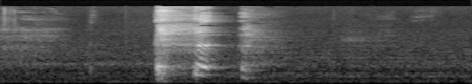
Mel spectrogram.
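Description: A young child deliberately gagging and coughing: two harsh bursts close together just under a second in, then a weaker third.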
